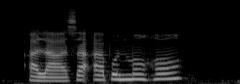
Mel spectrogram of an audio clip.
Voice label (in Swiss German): "leserabonnement", alsace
